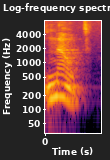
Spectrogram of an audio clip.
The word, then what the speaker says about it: Not: And over here I have written like Naut, N-O-T, pronounced Naut.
